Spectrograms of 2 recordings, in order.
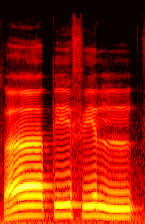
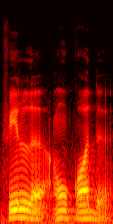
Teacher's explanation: diam dulu dalam atau di makhraj huruf lam, ya, tidak dipantulkan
